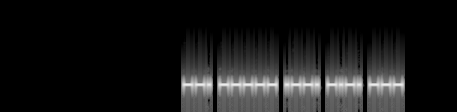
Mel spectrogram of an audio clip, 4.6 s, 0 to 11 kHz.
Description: Morse code, heard as a keyed tone, about 40 wpm, 700 Hz. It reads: G0PCO
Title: DXCC-100 Call Signs - 5 Characters - Repeated 3x - 40wpm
